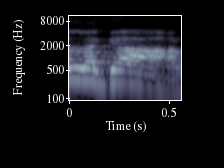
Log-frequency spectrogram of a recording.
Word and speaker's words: lagar: Okay, so this is how do you pronounce it? This is a lagar.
